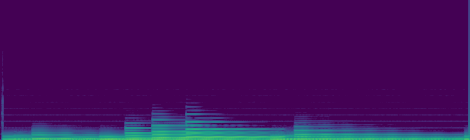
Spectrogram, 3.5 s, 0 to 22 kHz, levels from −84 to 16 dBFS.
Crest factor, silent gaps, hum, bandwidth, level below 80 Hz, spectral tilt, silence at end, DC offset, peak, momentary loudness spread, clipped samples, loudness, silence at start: 14 dB; none; 50 Hz at -45 dBFS; 4.3 kHz; -58 dBFS; -11 dB/octave; 0 s; under 0.1%; -4 dBFS; 7 LU; under 0.1%; -18 LUFS; 0 s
